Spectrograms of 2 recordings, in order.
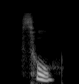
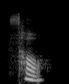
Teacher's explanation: Same consonant, different lips. 소는 입술을 둥글게. 소. 서는 입술에 힘을 빼고. 서. 느낌이 다르죠?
